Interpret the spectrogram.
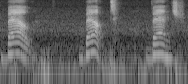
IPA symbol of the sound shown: ɛ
